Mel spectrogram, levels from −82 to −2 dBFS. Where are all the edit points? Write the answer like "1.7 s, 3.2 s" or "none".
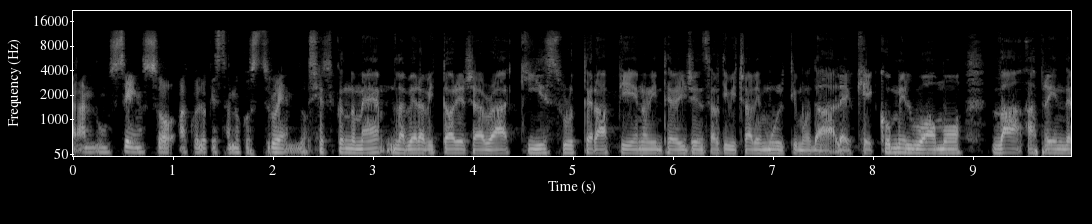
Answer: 2.4 s, 7.8 s

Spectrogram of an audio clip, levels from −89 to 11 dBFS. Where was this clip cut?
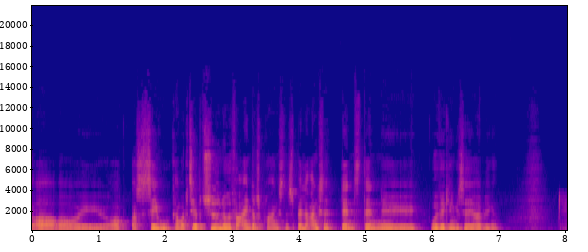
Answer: none

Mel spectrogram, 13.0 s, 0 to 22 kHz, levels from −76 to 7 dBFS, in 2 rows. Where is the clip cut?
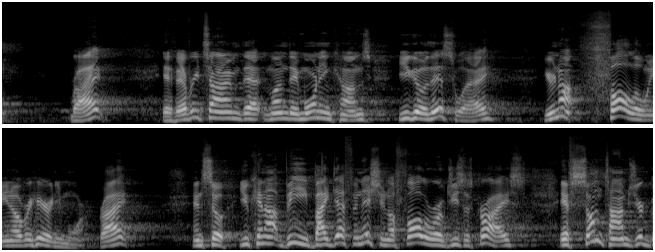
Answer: none

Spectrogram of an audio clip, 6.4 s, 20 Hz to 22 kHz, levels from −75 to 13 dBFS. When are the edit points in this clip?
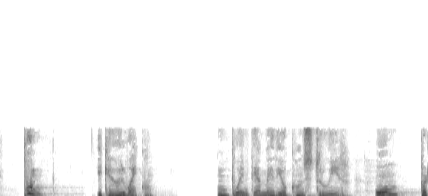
1.3 s

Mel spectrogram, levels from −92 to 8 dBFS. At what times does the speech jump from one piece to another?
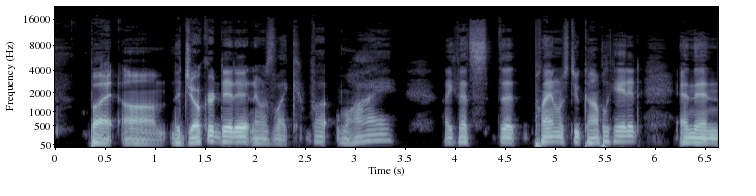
none

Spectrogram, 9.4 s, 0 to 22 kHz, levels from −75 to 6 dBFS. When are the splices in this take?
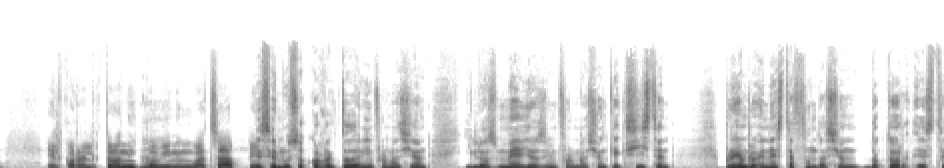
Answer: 2.5 s

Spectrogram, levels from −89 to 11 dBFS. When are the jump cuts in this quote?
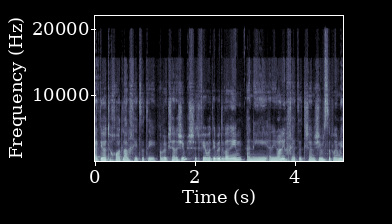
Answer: none

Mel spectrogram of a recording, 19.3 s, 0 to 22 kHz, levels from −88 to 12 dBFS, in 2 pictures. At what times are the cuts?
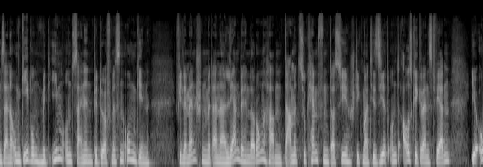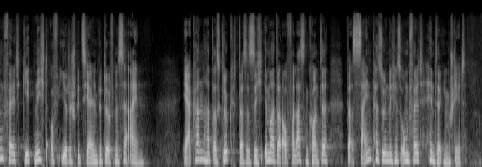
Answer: none

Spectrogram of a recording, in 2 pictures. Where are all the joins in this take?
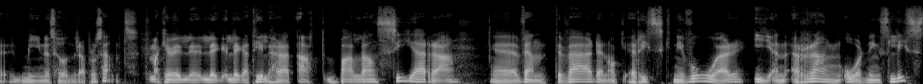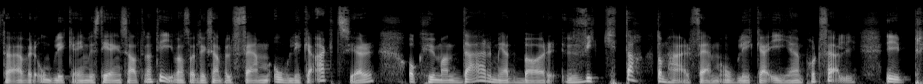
2.9 s

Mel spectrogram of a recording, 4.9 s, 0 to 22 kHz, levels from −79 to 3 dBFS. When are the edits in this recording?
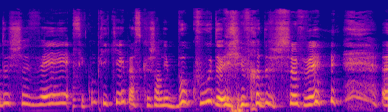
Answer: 0.9 s

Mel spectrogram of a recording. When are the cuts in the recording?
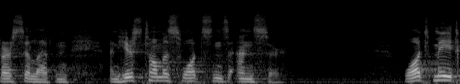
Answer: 0.9 s

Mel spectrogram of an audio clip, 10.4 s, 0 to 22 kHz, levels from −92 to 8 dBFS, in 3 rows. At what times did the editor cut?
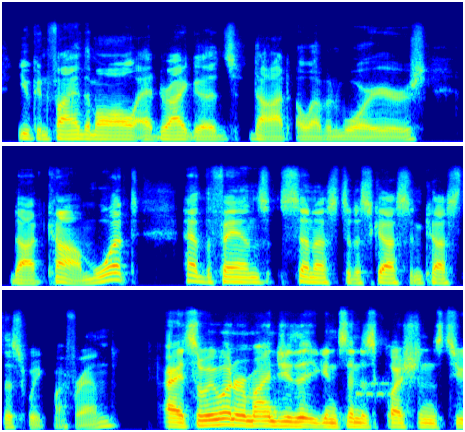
none

